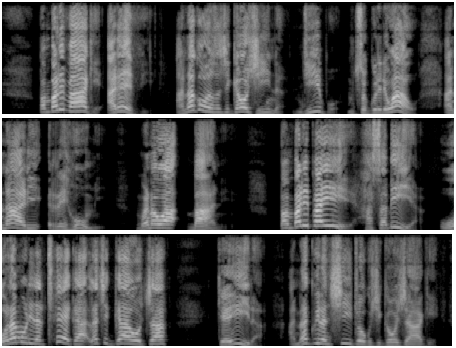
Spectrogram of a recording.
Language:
Nyanja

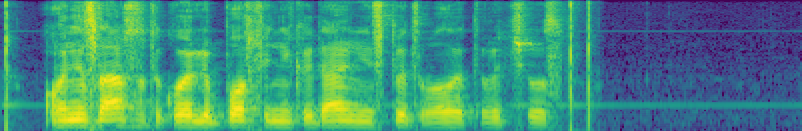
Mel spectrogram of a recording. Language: Russian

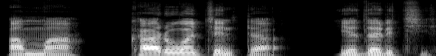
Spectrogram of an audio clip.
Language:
Hausa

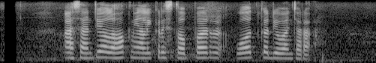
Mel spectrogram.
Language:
Sundanese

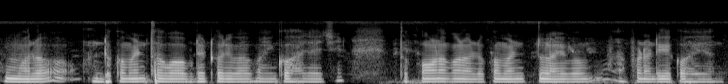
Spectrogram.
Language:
Odia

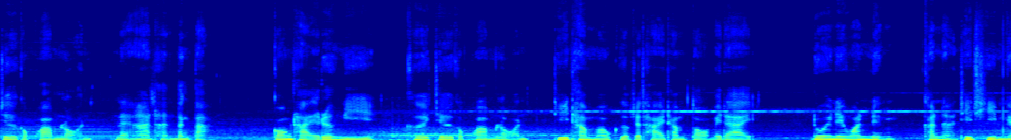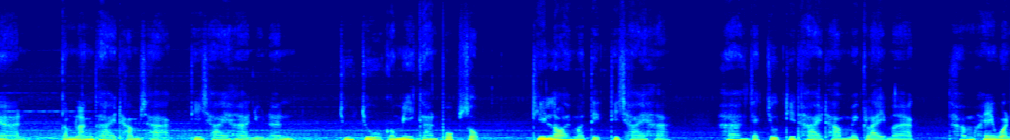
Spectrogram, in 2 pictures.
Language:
Thai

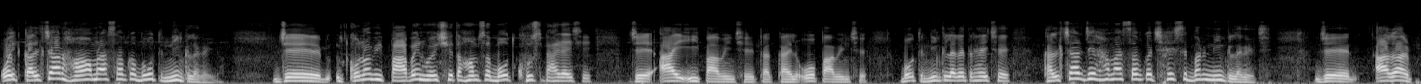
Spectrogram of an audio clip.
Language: Maithili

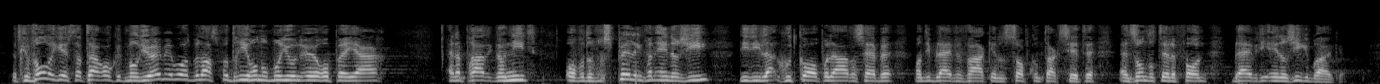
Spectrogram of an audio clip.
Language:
Dutch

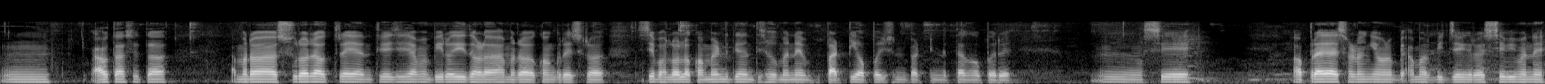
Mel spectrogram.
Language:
Odia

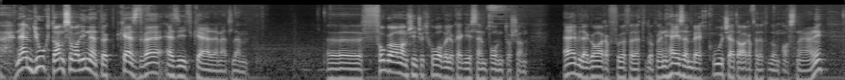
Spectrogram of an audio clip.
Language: Hungarian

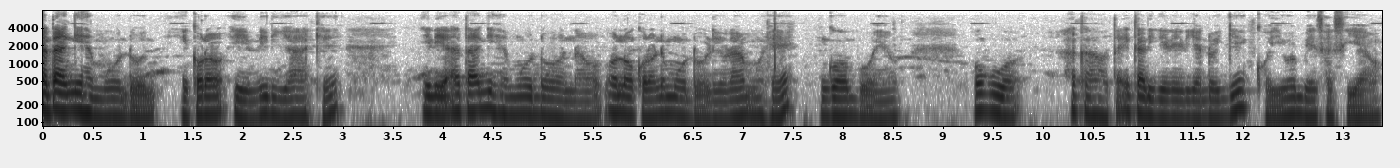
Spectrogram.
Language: Kikuyu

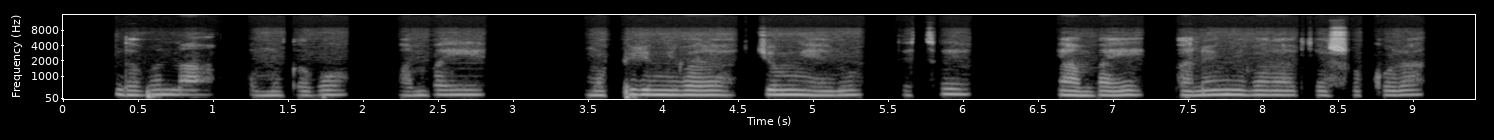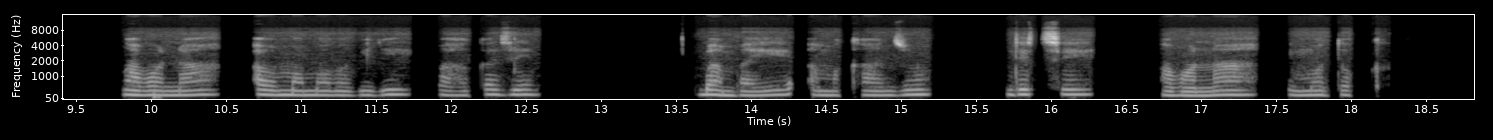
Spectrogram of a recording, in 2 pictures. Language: Kinyarwanda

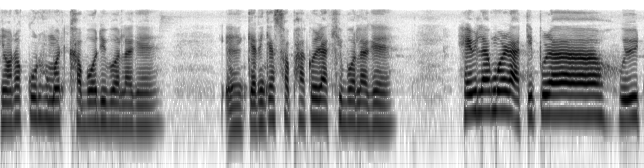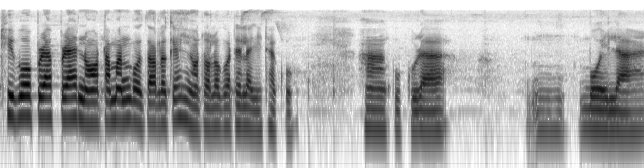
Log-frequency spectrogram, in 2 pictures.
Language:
Assamese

